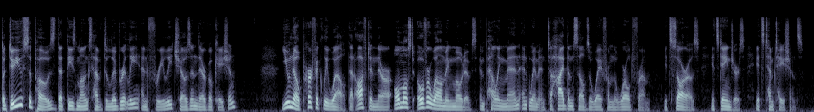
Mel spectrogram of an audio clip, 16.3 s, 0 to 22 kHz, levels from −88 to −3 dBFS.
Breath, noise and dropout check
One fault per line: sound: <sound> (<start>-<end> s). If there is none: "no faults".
sound: dropout (10.5-10.6 s)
